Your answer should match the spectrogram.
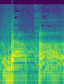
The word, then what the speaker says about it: Va'atah: Atah with an ayin. Right? If I be good, sorry, I'd pronounce it "Va'atah."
